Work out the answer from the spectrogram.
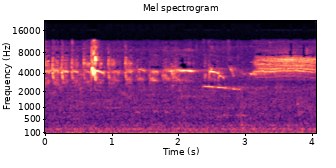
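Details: Faint bird chirping over a low background hum: a sharp tweet early on, a thin falling whistle midway, then a soft continuous twittering toward the end.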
